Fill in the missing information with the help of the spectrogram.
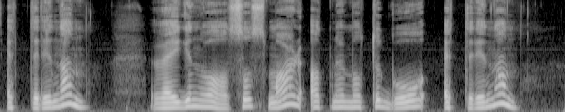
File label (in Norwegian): etterinann, Numedalsmål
